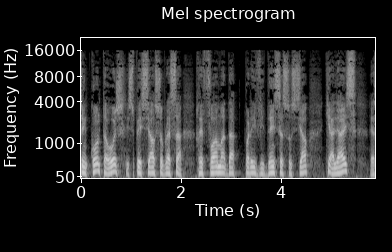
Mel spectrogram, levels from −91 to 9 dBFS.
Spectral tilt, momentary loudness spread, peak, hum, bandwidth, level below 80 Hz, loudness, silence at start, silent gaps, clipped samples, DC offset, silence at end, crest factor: -5 dB/octave; 7 LU; -2 dBFS; none; 16 kHz; -42 dBFS; -17 LUFS; 0 s; none; under 0.1%; under 0.1%; 0 s; 14 dB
